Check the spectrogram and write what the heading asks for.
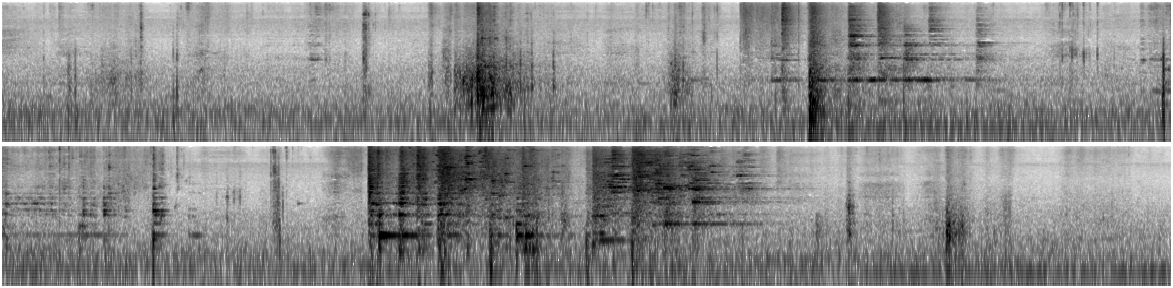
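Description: Glass bottles thrown down and smashing: a few separate crashes, then a longer, loud spell of shattering and clinking glass in the second half.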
